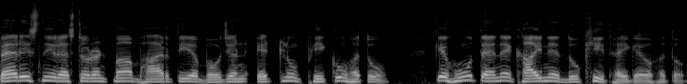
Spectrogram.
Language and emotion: Gujarati, sad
